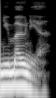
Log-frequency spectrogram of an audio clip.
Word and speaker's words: pneumonia: The same rule applies to words like psychiatry, psychic, and pneumonia.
